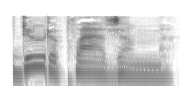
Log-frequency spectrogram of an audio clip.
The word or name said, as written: deutoplasm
